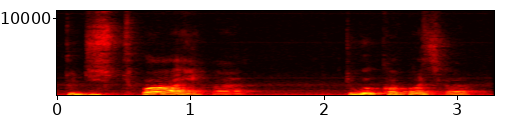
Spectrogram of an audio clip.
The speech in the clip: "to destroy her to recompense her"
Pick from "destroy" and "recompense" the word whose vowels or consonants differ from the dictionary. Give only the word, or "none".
recompense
